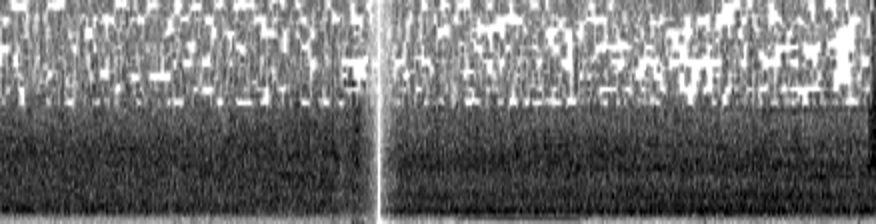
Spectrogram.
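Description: Stadium crowd cheering a home-team touchdown, a steady wall of noise that breaks off for an instant about halfway through and then carries on.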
